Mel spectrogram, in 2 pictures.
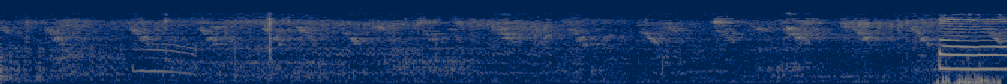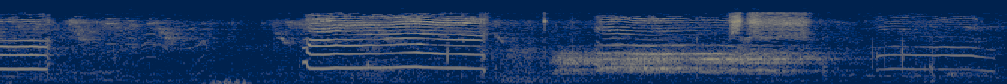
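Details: Feral kitten crying for food while its mother is nearby: two loud, drawn-out harmonic meows a few seconds apart, the second longer and level, then a softer rasping cry, with rustling and a low thump between them.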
